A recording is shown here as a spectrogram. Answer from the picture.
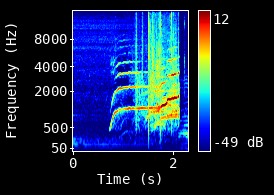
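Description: Audience cheering and applauding as a dance routine's music ends: after a brief lull, one voice lets out a long rising 'woo' about two-thirds of a second in, then clapping and more cheers join and grow louder near the end.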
